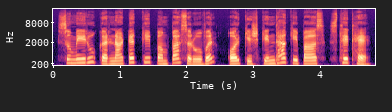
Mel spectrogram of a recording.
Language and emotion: Hindi, neutral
